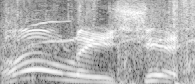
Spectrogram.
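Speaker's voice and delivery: sudden high, loud cry of shock; shocked shout of alarm; startled outcry. Acted. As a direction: yell it the instant the bear hits. Bear attack, startled outcry.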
